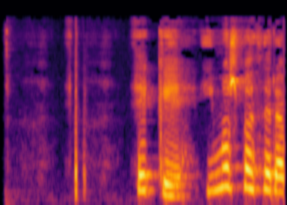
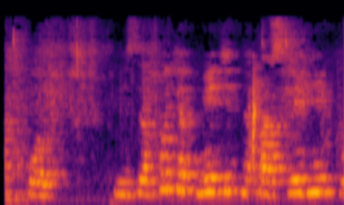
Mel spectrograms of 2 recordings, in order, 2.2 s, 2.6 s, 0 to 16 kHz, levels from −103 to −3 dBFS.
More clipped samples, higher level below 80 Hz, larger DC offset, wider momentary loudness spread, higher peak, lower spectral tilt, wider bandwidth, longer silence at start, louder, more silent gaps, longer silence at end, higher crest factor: neither; first, -62 dBFS vs -68 dBFS; neither; first, 17 LU vs 12 LU; first, -2 dBFS vs -12 dBFS; about the same, -3 dB/octave vs -4 dB/octave; about the same, 11.5 kHz vs 11.5 kHz; first, 1 s vs 0.05 s; first, -16 LUFS vs -30 LUFS; neither; about the same, 0 s vs 0 s; about the same, 16 dB vs 18 dB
